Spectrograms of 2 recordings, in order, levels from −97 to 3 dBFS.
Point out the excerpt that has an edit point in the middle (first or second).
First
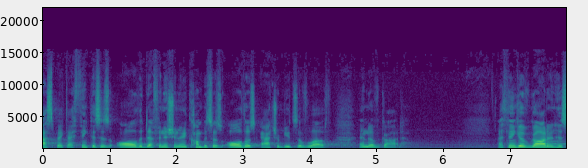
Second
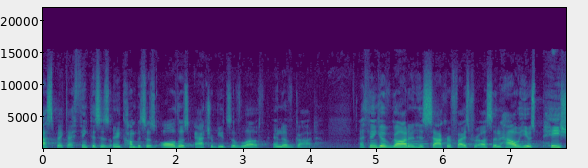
second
